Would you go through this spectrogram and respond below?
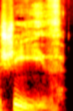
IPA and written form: ʃiːð (to sheathe)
